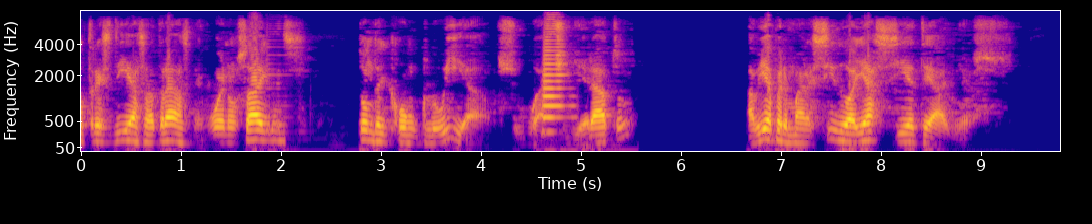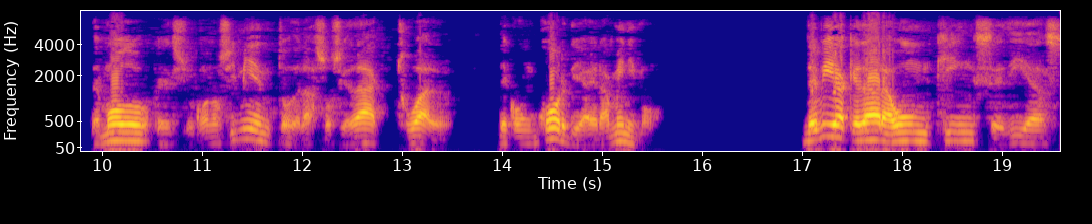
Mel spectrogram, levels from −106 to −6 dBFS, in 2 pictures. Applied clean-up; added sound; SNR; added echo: neural mask model DeepFilterNet 3.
